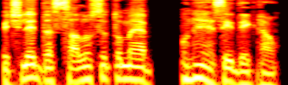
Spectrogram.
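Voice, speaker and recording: A young man with a husky, somewhat low voice voices male figures for a cartoon story. He sounds playful and stammers when caught off guard. The recording is dry and close. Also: very fast, a little mellow, dry recording. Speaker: voice actor for several male figures.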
